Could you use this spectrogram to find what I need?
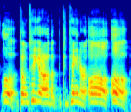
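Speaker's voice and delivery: loud disgusted mock owl, grossed out by bugs; hammed-up squeamish curator groaning ugh; imitating Blathers. Curator shown a bug, loud grossed-out groan. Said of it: "and he's like".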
